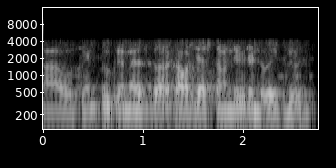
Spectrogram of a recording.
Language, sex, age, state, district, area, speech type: Telugu, male, 45-60, Andhra Pradesh, Kakinada, urban, conversation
